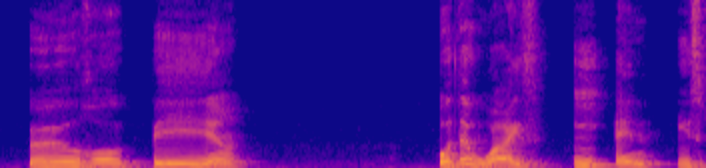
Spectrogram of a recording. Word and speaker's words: européen: Européen. Otherwise, EN is pronounced en.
